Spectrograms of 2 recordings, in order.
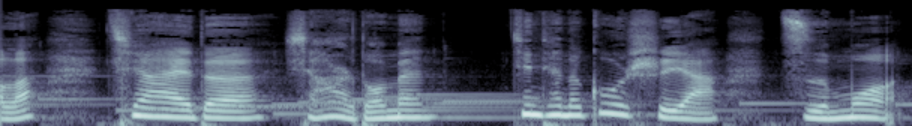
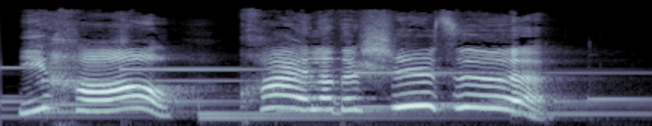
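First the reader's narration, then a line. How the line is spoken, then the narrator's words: Crowd shouting loudly. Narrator (Chinese): 站在阳台上和高高的窗台上的人们终于大声的喊起来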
